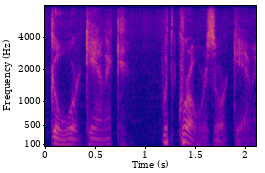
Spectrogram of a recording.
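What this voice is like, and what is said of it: Fairly good imitation of another's voice. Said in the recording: “my impression of Brian Freeman? ... That's actually good. ... Isn't that pretty good? ... really ... Good.”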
